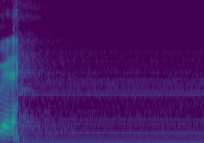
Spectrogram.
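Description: A man's spoken word cuts off just after the start, leaving a faint, steady electrical mains hum from the church sound system, a stack of even tones.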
